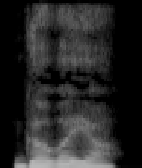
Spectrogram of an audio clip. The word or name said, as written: ಗವಯ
